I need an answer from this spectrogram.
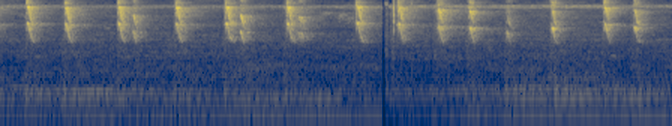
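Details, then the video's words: Squirrel uttering short, harsh, buzzy chirps in quick succession, some doubled, repeated every fraction of a second, with a low hum in the background. "Squirrel Making Cute Sounds"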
